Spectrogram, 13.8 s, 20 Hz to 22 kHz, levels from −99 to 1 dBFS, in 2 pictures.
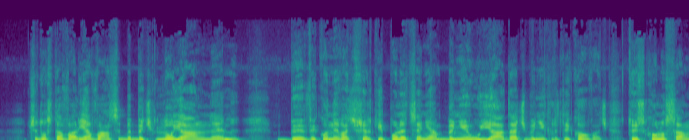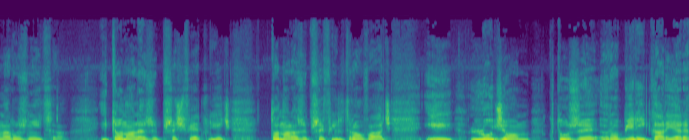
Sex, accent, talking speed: male, native, 140 wpm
